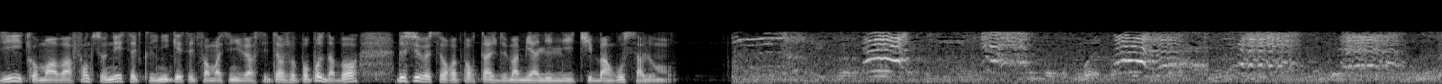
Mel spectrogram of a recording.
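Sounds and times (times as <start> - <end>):
speech: 0.0 - 6.8
goats or sheep bleating at a veterinary clinic: 7.3 - 9.2, 9.8 - 10.4, 11.1 - 14.4
chatter: 7.3 - 14.4.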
